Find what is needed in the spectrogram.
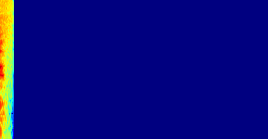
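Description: Near silence: the digital pause between two repetitions of a spoken phrase, with the tail of the previous word fading out right at the start.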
